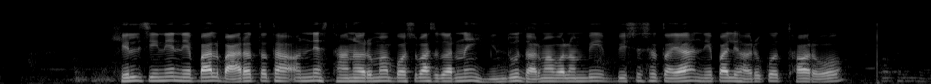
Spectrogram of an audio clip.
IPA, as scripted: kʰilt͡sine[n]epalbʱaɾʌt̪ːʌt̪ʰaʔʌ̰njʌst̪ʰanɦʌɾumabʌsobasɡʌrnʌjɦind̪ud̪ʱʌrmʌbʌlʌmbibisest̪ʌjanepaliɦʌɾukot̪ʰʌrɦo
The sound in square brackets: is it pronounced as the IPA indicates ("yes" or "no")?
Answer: yes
